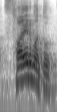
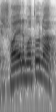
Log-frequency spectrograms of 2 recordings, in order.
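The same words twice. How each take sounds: First: "সয়ের" said as "soyer" with a clean s; sharp s at the start of "সয়ের"; s sound. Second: "সয়ের" said as "shoyer" with sh; hushing sh at the start of "সয়ের"; sh sound. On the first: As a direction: say "সয়ের" with s rather than sh. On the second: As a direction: say "সয়ের" with a sh, as the rejected option. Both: Shown as a demonstration. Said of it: "অবশ্যই সয়ের মতো হয়েছে".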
